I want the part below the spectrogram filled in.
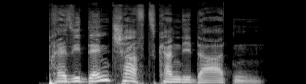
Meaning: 1. genitive singular of Präsidentschaftskandidat 2. plural of Präsidentschaftskandidat
- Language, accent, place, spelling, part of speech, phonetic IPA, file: German, Germany, Berlin, Präsidentschaftskandidaten, noun, [pʁɛziˈdɛntʃaft͡skandiˌdaːtn̩], De-Präsidentschaftskandidaten.ogg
